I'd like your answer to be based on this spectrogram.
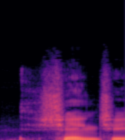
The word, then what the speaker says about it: Shang-Chi: Shang-Chi, yeah.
